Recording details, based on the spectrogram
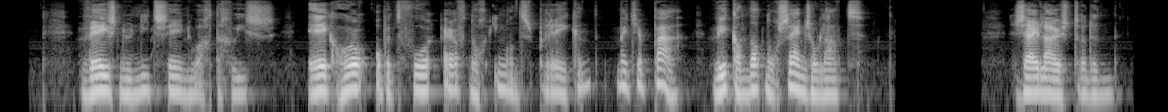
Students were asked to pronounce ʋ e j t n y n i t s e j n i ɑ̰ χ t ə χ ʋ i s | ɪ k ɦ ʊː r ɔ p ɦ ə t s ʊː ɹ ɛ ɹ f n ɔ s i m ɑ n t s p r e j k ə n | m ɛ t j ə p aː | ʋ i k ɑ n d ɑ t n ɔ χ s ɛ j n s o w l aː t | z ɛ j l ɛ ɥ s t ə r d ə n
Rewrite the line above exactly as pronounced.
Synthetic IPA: ʋ e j s n y n i t s e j n y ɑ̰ χ t ə χ ʋ i s | ɪ k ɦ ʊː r ɔ p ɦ ə t f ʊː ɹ ɛ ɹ f n ɔ χ i m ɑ n t s p r e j k ə n | m ɛ t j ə p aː | ʋ i k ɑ n d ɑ t n ɔ χ s ɛ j n z o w l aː t | z ɛ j l œ ɥ s t ə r d ə n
